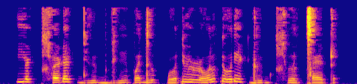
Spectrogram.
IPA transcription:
j ə˧ ʈ t͡ɕʰ ə˩˥ ɽ ɛ˩˧˩ ʈ dʱ y˩˧˩ b ɡʱ i˩˧˩ p ə˧ d ɯ˩˧˩ k͡p ʊ˩˥ ɗ y˧ ɭ o˩˥ l ɗ ʊ˩˥ ɾ i˩˧˩ ʈ ɖ y˧ b t͡ɕʰ ɯ˧ l ǀ ɛ˧ ʈ

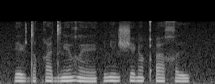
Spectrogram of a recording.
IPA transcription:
e ɭ d ə q e d l ẽ ʁ ɛ̃ | l i l ʃ ɛ ɽ ɛ̃ qʼ ɘ χ ɨ

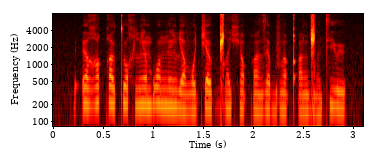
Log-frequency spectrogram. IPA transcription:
ʔ e˧˩ ʁ ɯ˥˨ q e˥˨ tʷ e˥˨ χ ʎ ɛ̃˦ b ɔ˥˨ n ĩ˧˩ ʎ a˩ v ɔ˩˧ c ɛ˩˥ u̯ ɡ͡ǁ a˦ ç ɔ̃˩ q ɛ̃˩ z ɛ˧˩ b v ĩ˩˧ qʼ ɛ̃˩˥ ɡ͡ǁ ɛ̃˩˥ tʲ u˥˨ y̯

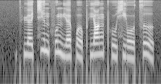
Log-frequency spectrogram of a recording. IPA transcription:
pʰ ɥ ɛ˧˥ t͡ɕ i˥˧ n f ʊ˥˩ ŋ j ɛ˧˥ p ɤ˨˩ pʰ j ɑ˥ ŋ pʰ u˧˥ ɕ j o˨˩ ʊ̯ t͡s ɹ̩˥˩

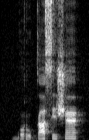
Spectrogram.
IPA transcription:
b o˨ ɾ u˨ k a˨˦ s i˧ ʃ ɛ̃˦

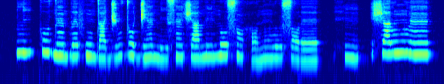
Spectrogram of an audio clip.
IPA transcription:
l i˦ k o˦ d ɛ̃˧ b ɛ˧ f ũ˧ d a˨ d͡ʒ u˨˦ d ɔ˦˨ d͡ʒ ɛ̃˧ n i˨ s ɛ̃˧ ʃ a˧ n ĩ˧ n o˦ s ɔ̃˦˨ h ɔ˨ n ũ˧ l u˦ s ɔ˦˨ ɾ ɛ˧ | h ĩ˨ | ʃ a˧ l ũ˧ l ɛ̃˧

